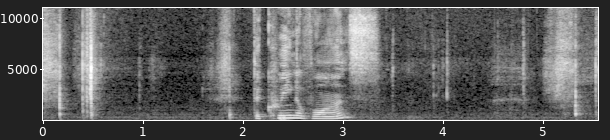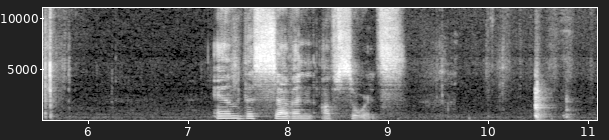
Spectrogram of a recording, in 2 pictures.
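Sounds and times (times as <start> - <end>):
cards rustling: 0.0 - 0.6, 4.8 - 5.8
faint steady hum: 0.0 - 11.0.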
